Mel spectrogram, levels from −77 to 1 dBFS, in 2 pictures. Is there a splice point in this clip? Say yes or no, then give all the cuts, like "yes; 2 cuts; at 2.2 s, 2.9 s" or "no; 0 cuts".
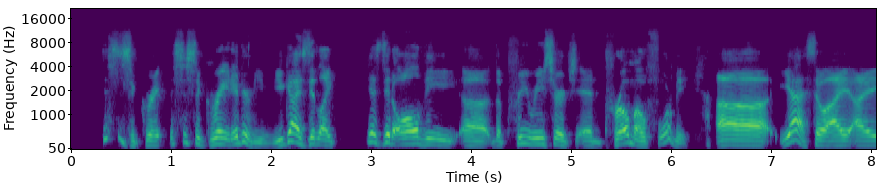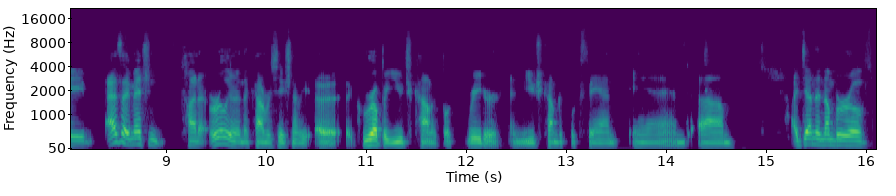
no; 0 cuts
